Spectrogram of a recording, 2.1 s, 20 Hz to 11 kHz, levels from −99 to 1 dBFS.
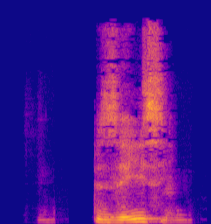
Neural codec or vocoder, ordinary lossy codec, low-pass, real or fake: none; AAC, 32 kbps; 9.9 kHz; real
